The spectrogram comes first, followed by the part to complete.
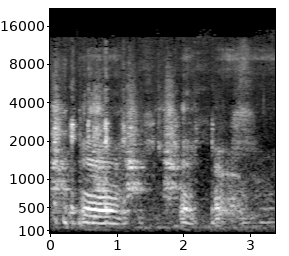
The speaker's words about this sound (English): It's not a dog barking, it's my telephone.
